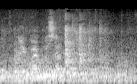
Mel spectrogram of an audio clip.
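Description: Carrom men clicking and clacking against each other as they are gathered and stacked in the centre circle of the board, a few sharp clicks about a second in, over background voices.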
